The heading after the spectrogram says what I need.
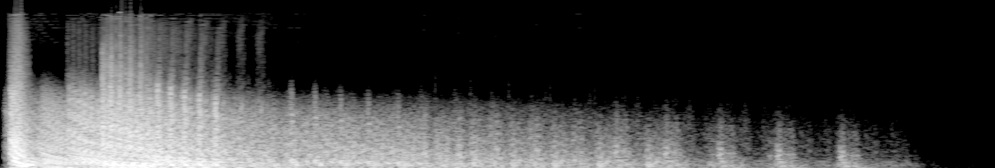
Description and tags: Some kind of rapid-fire pulse cannon.
cannon, drop, laser, sci-fi, shot, weapon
